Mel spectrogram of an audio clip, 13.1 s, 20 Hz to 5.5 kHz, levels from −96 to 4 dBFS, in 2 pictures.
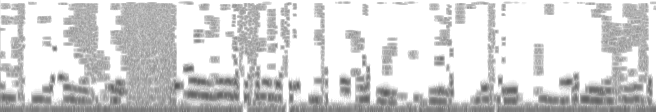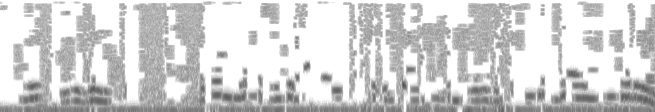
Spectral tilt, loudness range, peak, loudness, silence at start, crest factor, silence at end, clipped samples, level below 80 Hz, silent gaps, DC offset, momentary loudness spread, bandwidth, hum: -4.5 dB/octave; 2 LU; -24 dBFS; -42 LUFS; 0 s; 16 dB; 0 s; under 0.1%; -48 dBFS; none; under 0.1%; 6 LU; 5.4 kHz; none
